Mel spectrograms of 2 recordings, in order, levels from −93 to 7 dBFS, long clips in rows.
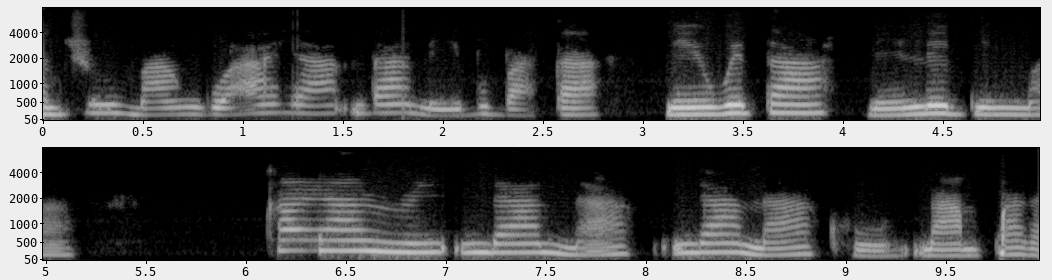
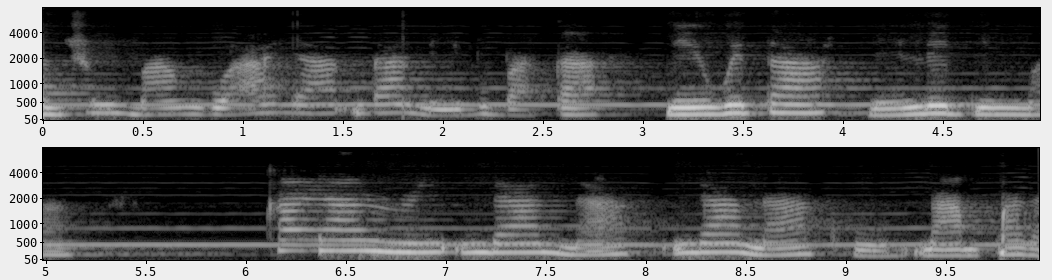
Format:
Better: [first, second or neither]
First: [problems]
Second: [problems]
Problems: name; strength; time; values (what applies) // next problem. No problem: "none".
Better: first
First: none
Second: background sound (Wind instrument, woodwind instrument); 15 dB below the speech // room echo; dies away in 1.3 s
